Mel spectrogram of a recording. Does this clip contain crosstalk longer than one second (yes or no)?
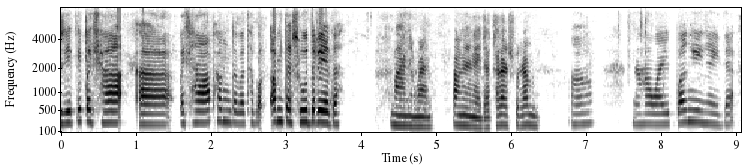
no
